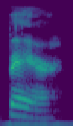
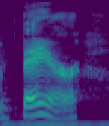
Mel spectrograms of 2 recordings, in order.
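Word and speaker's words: Bhaer: It isn't pronounced either bear or beer, as people will say it, but something between the two, as only Germans can give it.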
